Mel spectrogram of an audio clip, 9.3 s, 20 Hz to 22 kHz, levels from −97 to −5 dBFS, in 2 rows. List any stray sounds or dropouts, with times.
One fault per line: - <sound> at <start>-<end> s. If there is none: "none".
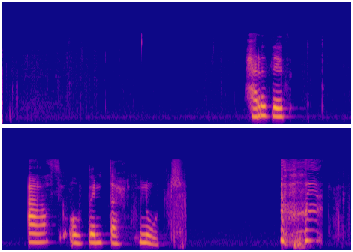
- cough at 8.4-8.9 s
